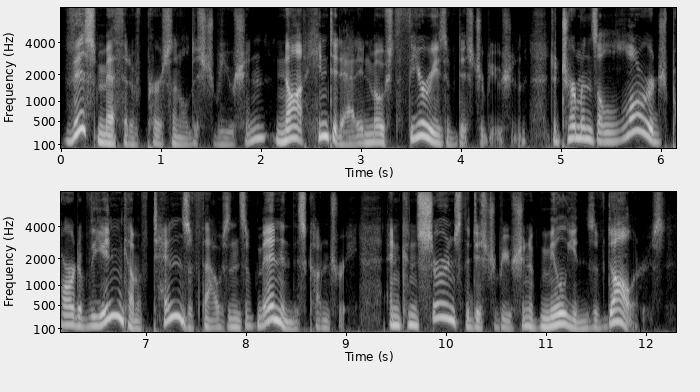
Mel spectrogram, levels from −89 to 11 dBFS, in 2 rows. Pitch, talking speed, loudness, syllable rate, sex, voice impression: 155 Hz, 180 wpm, -19 LUFS, 5.4 syllables/s, male, masculine, adult-like, slightly middle-aged, slightly thick, tensed, slightly powerful, very bright, slightly hard, very clear, fluent, slightly cool, very intellectual, refreshing, sincere, calm, slightly mature, slightly friendly, reassuring, unique, elegant, slightly sweet, slightly lively, slightly strict, slightly sharp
